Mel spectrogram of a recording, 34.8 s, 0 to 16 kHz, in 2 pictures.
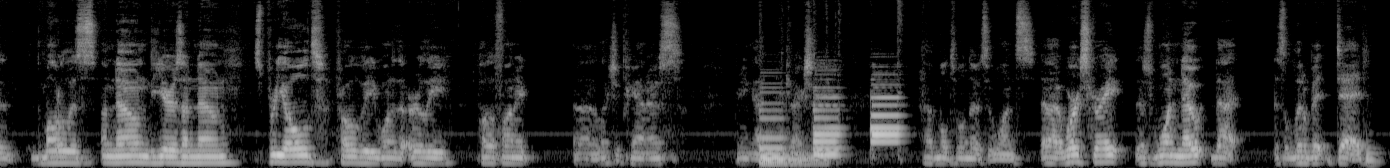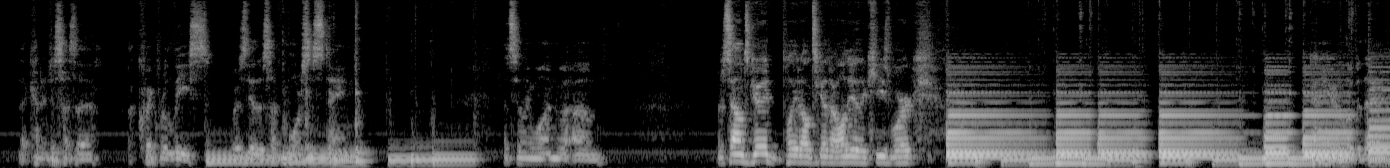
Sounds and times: Speech: 0:00.0 - 0:08.6, 0:09.2 - 0:10.2, 0:11.5 - 0:21.9, 0:23.7 - 0:25.0, 0:26.3 - 0:29.1, 0:33.8 - 0:34.7
Piano: 0:09.5 - 0:11.4, 0:29.2 - 0:34.7.

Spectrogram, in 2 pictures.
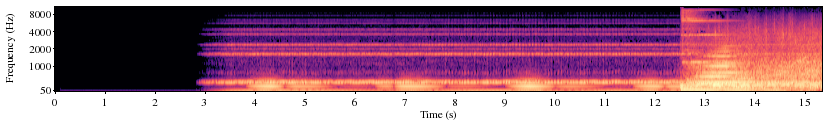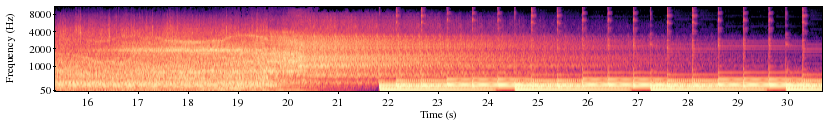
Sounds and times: Music: 0:02.9 - 0:30.6.

